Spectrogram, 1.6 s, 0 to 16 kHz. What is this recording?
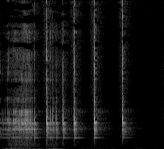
Metallic groan long
The sound of a door handle closing. Recorded on Sony PCM-A10.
